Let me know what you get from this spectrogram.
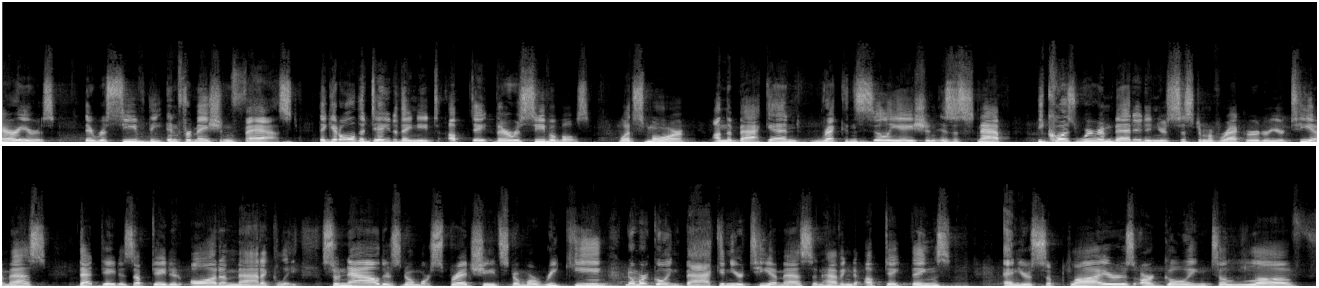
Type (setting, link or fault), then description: setting, busy venue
